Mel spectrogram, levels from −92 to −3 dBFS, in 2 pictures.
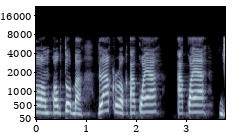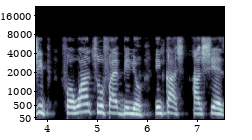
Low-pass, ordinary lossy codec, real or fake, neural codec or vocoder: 7.2 kHz; none; real; none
